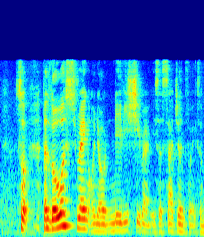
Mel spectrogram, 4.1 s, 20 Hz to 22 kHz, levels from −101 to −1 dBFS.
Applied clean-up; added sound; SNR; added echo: none; none; none; none.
